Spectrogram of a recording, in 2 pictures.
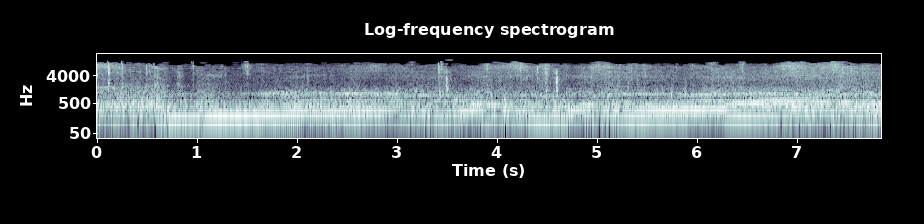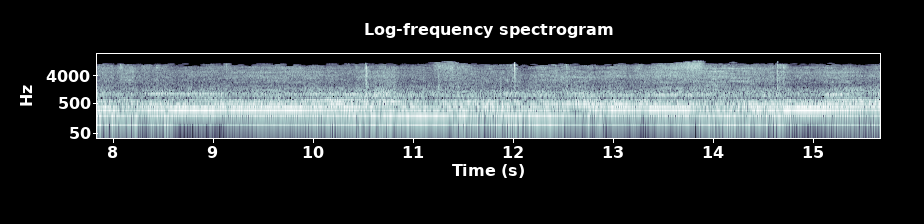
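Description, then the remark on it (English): A hybrid sports car's rear gasoline engine kicks on as it is given a little gas and hums steadily, its tone climbing and dipping as it revs smoothly through acceleration, with no voices over it. “Now, if I give it a little bit of gas here, the gasoline engine will kick on, and then you can hear that.”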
